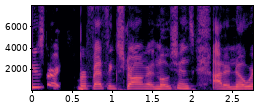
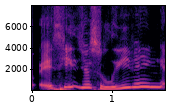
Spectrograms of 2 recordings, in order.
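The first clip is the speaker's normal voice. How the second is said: mock disbelief; 9 semitones higher, slower than usual. Own reaction while watching.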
